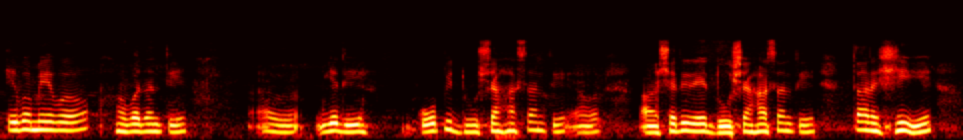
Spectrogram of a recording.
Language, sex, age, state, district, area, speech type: Sanskrit, female, 45-60, Maharashtra, Nagpur, urban, spontaneous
